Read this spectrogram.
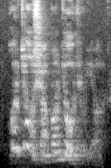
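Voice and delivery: high-pitched, huffy retort; offended. A narrator's reading. Kajtánka defends using too much ointment, offended. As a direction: answer back, hurt at being blamed. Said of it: "felelte sértődötten Kajtánka".

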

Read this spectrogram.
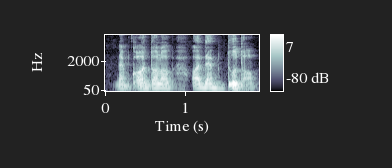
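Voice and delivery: loud, high, stuffed-nose retort; emphatic retort. A narrator's reading. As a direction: fire back with certainty through a blocked nose. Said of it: "vágta rá a manó".

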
